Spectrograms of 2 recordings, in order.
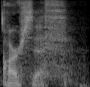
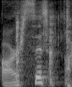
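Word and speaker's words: Aarseth: his name was Oystein Arseth. And I believe that it is actually pronounced Eystein. Eystein? Close enough. So Arseth? I'm not going to be able to correct you, I promise. With a hard T.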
